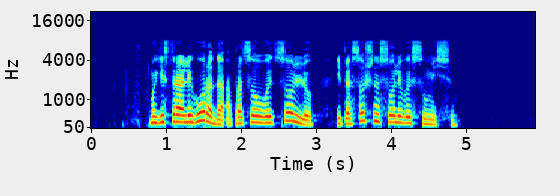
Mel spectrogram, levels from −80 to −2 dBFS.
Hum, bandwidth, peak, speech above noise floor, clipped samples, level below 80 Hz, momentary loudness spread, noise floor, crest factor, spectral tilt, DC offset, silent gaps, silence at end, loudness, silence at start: none; 8.2 kHz; -2 dBFS; 68 dB; under 0.1%; -60 dBFS; 15 LU; -85 dBFS; 18 dB; -6.5 dB/octave; under 0.1%; none; 1.05 s; -18 LUFS; 0.8 s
